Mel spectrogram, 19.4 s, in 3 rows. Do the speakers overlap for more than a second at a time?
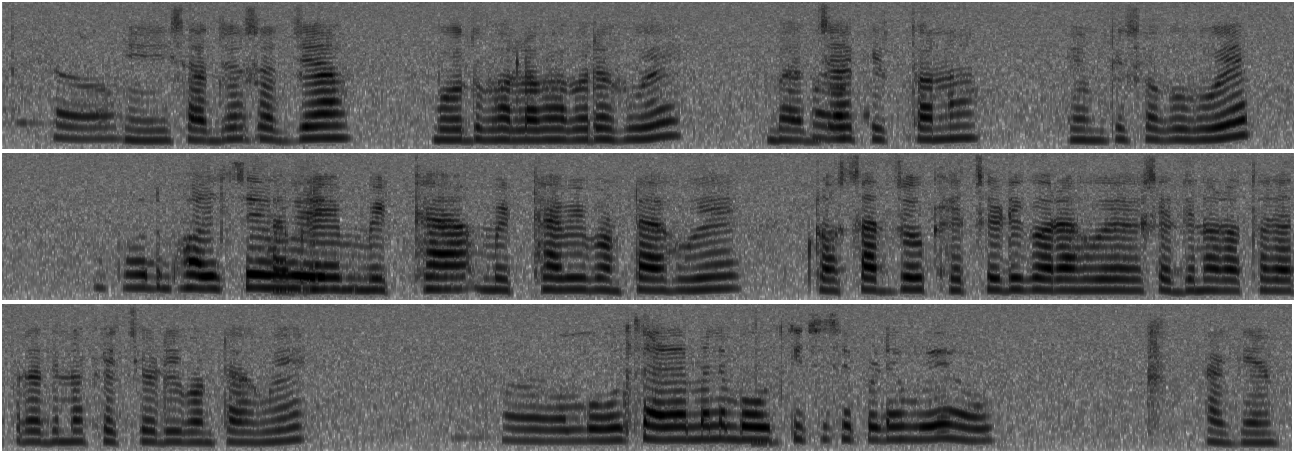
No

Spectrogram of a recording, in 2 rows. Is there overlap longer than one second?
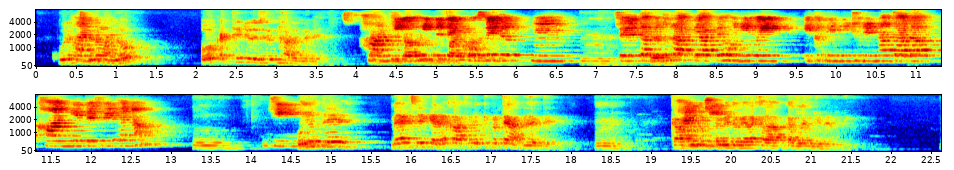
Yes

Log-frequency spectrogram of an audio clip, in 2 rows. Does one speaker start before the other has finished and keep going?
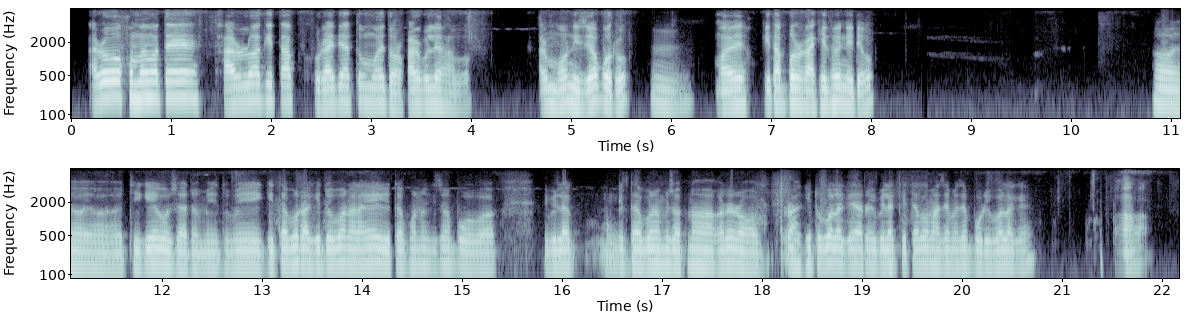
No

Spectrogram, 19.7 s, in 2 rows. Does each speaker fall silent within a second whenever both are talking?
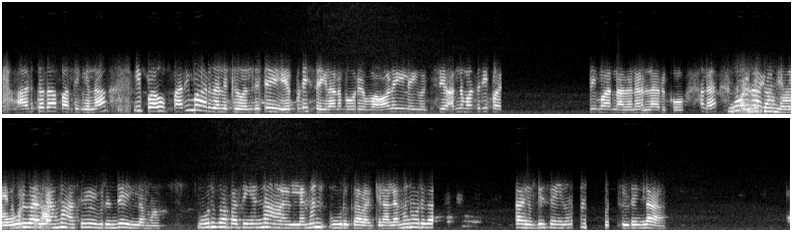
No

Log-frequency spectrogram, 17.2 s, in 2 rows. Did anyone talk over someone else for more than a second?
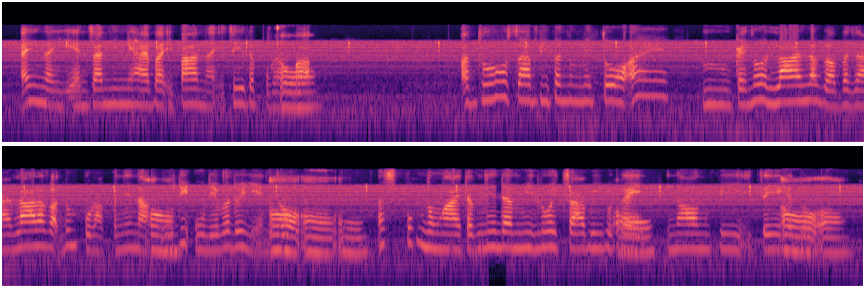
No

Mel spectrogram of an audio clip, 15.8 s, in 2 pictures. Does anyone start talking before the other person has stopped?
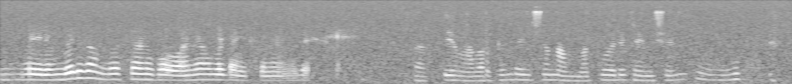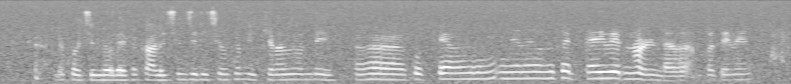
No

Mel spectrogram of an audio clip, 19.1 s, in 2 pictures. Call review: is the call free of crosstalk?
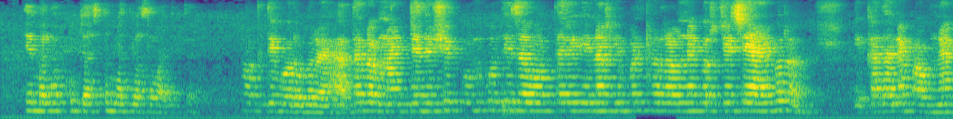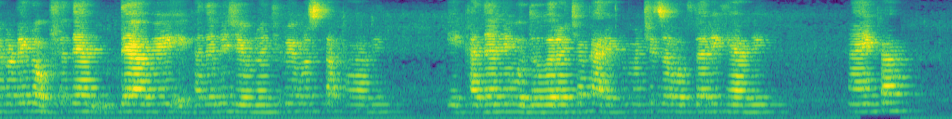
Yes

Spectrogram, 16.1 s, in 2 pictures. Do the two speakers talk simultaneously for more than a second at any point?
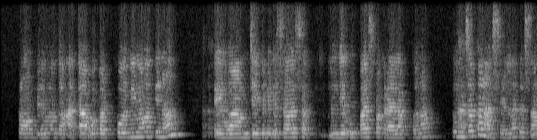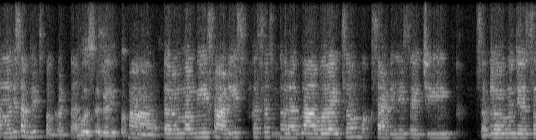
No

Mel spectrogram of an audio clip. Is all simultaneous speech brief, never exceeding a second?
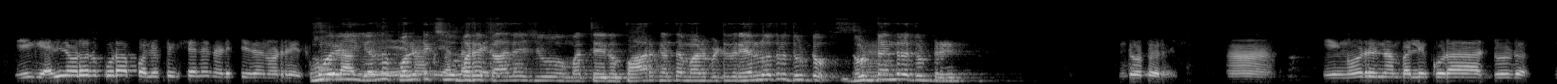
No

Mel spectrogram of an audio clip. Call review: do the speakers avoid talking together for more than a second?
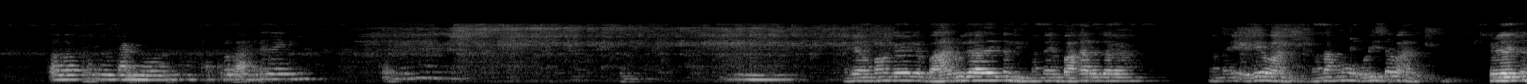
Yes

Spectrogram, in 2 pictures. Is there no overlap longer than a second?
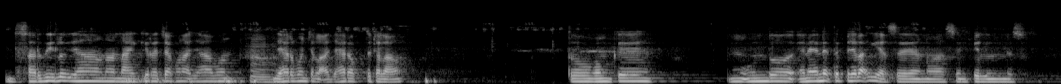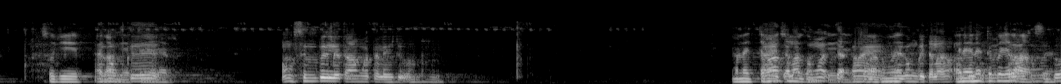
No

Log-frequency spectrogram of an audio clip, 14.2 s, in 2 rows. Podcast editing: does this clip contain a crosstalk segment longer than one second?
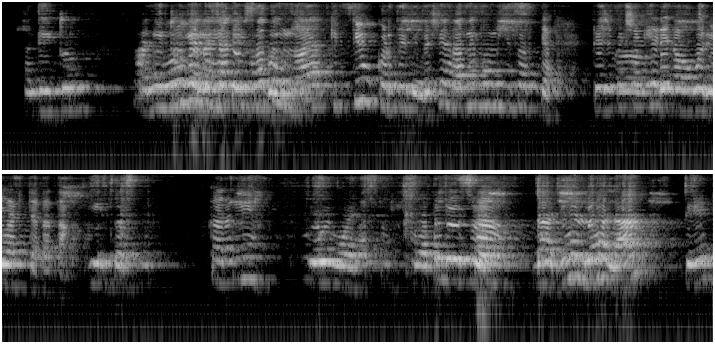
Yes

